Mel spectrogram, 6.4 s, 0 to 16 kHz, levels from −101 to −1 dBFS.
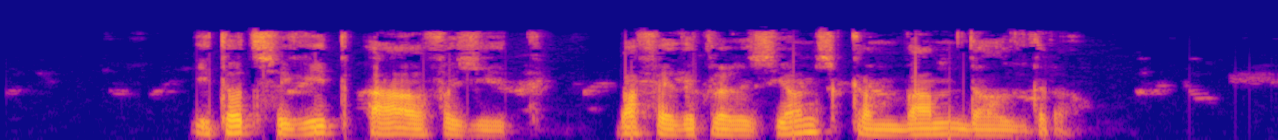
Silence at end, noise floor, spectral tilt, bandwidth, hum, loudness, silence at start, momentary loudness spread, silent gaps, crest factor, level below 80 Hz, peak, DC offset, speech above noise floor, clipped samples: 0.65 s; -71 dBFS; -4.5 dB/octave; 8.4 kHz; none; -20 LUFS; 1 s; 13 LU; none; 20 dB; -52 dBFS; -2 dBFS; under 0.1%; 51 dB; under 0.1%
